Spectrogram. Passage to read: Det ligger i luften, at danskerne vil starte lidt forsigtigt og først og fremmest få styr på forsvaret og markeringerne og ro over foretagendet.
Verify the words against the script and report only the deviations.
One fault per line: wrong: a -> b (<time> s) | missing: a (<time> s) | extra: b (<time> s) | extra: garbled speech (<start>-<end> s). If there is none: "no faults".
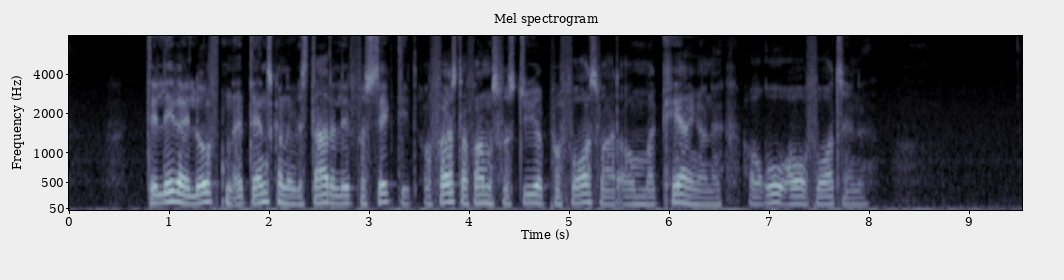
no faults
